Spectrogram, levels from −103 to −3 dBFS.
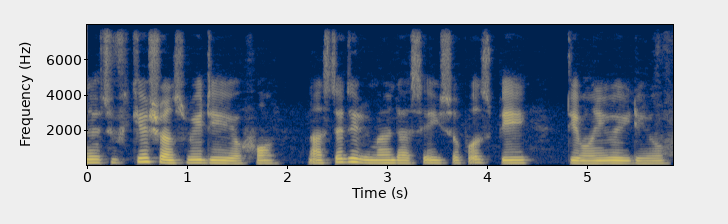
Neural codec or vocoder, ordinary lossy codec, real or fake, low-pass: none; none; real; none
